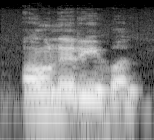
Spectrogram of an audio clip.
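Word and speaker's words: honourable: इस वर्ड में H silent है, इसका उच्चारण ओ से शुरू होता है, ऑनरेबल।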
